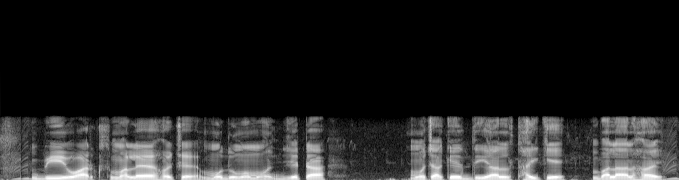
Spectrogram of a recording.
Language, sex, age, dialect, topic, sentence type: Bengali, male, 18-24, Jharkhandi, agriculture, statement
